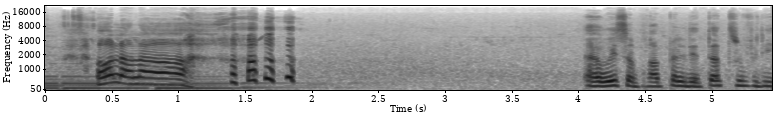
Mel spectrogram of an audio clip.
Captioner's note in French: rires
